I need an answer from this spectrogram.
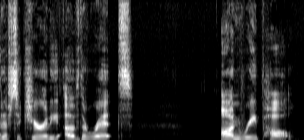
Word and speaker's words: Henri: security of the Ritz, Henri Paul. It's spelled Henry with an I, but France. Yeah. So Henri Paul.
